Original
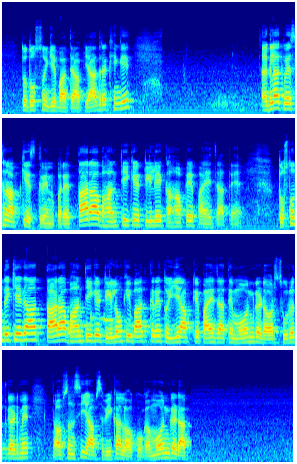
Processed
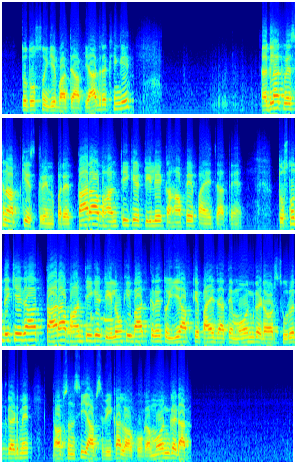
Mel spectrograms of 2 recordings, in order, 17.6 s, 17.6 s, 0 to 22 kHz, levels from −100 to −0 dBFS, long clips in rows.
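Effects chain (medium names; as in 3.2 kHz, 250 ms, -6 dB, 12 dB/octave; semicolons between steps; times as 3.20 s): waveshaping leveller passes 2; trim -1.5 dB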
